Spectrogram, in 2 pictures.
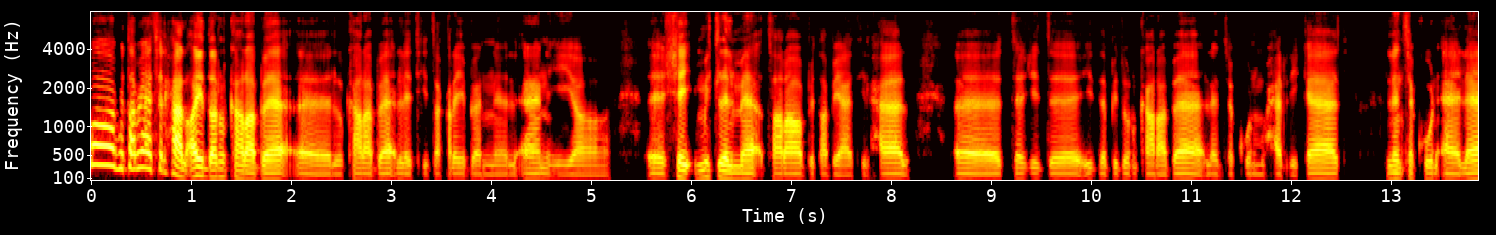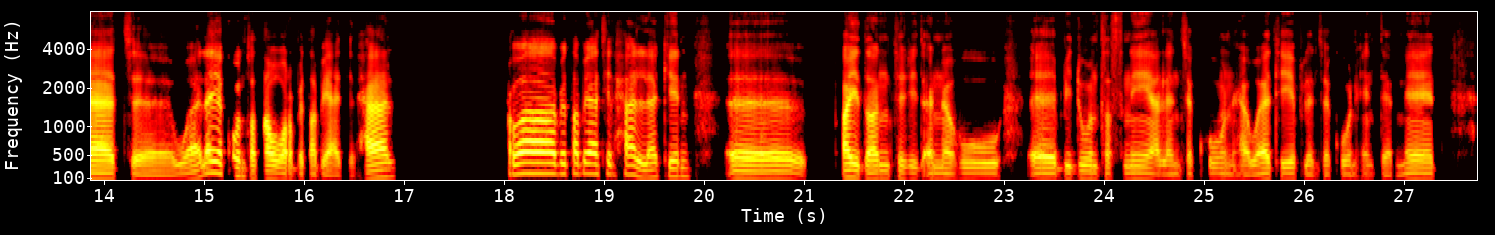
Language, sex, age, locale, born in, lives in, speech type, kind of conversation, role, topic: Arabic, male, 20-24, ar-MA, Morocco, France, conversation, unstructured, none, كان هيبقى شكل العالم عامل إزاي النهارده لو الثورة الصناعية ماحصلتش؟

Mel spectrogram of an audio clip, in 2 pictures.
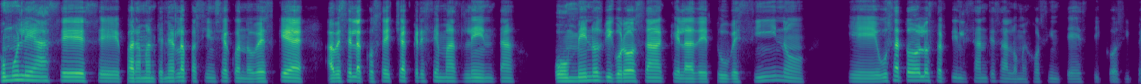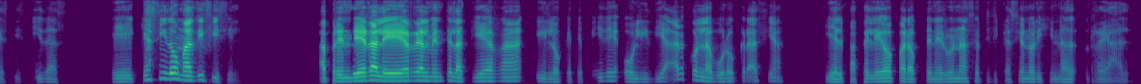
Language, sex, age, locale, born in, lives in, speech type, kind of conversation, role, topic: Spanish, male, 50-54, es-MX, Mexico, Mexico, conversation, podcast, host, ¿Cuál ha sido el mayor reto en tu proyecto personal?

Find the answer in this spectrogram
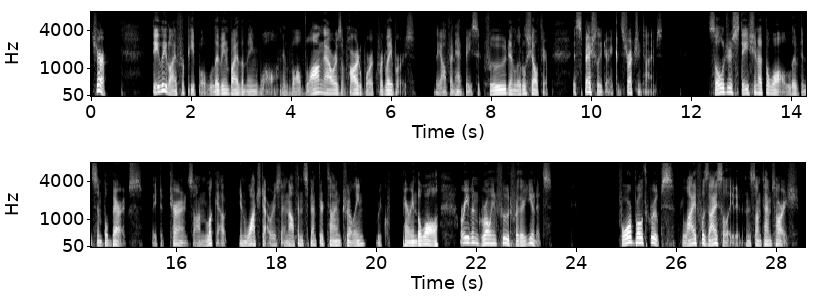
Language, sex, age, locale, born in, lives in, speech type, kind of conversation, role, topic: English, male, 55-59, en-US, United States, United States, read, expert-assistant, expert, Why was the Great Wall of China built?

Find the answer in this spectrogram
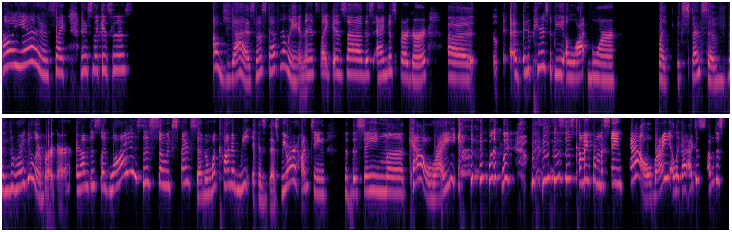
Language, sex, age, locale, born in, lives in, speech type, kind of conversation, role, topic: English, female, 35-39, en-US, United States, United States, conversation, unstructured, none, What should I do to make the food I eat safer?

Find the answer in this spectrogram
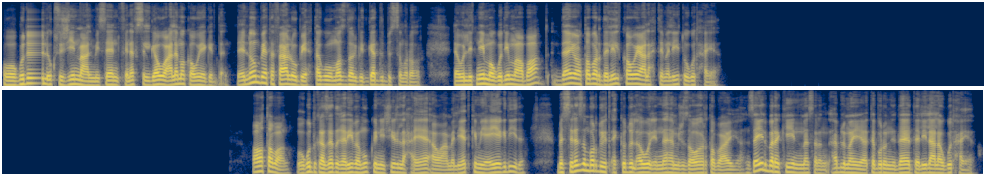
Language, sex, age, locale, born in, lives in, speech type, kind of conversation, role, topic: Arabic, male, 25-29, ar-EG, Egypt, Egypt, read, expert-assistant, expert, لو حبينا نشبه احتمالية وجود حياة على كوكب تاني بحاجة بتحصل حوالينا على الأرض، إيه أكتر تشبيه ممكن يقرب المعنى؟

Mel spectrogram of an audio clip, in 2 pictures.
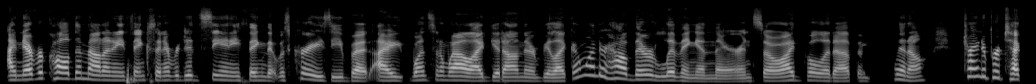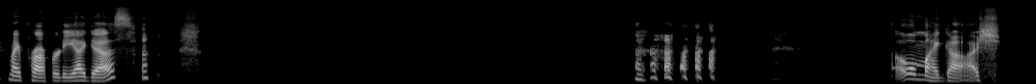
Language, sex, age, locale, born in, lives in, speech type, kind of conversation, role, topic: English, female, 55-59, en-US, United States, United States, conversation, podcast, guest, How has social media changed the way we build and maintain friendships?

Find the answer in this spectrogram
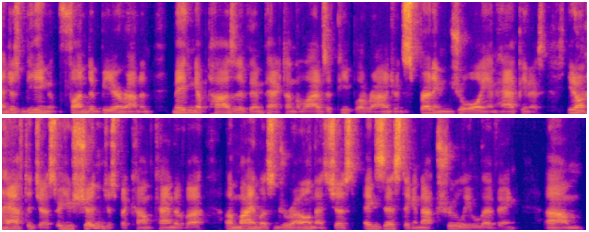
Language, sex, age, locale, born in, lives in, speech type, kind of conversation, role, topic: English, male, 25-29, en-US, United States, United States, conversation, unstructured, none, Which animated films unexpectedly hit you harder as an adult, and why do they resonate now?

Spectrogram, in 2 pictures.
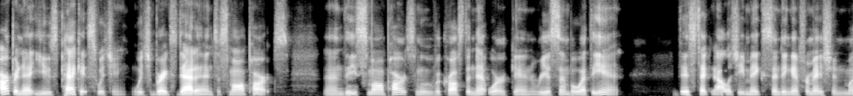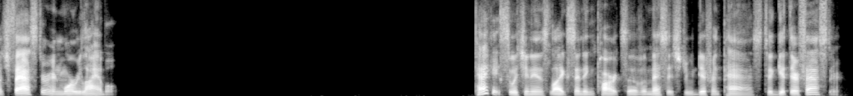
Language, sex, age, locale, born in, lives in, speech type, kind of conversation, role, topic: English, male, 35-39, en-US, United States, United States, read, expert-assistant, expert, Who invented the internet?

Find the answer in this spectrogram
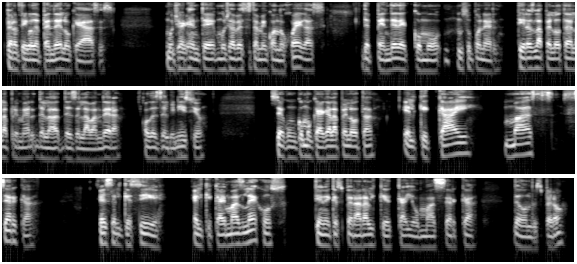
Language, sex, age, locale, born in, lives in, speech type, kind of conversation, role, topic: Spanish, male, 40-44, es-MX, United States, United States, conversation, unstructured, none, ¿Has descubierto algo inesperado sobre ti gracias a algún pasatiempo?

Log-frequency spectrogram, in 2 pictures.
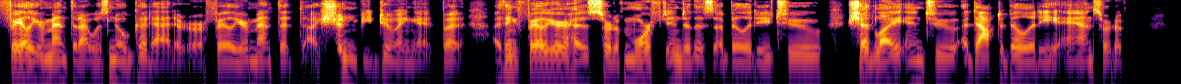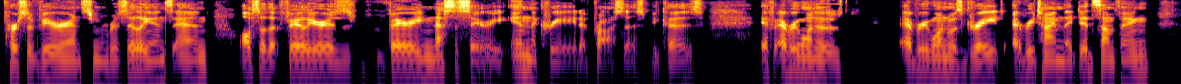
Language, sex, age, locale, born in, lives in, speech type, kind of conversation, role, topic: English, male, 40-44, en-US, Canada, United States, conversation, podcast, guest, How can setbacks and mistakes help us become more creative?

